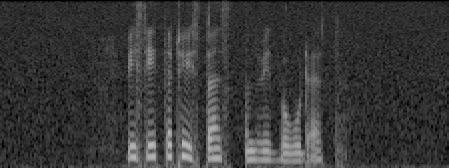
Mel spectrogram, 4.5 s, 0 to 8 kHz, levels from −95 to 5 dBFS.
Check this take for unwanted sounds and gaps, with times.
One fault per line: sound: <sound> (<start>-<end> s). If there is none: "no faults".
sound: dropout (2.3-2.5 s)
